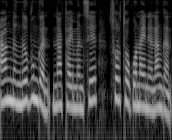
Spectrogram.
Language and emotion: Bodo, neutral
